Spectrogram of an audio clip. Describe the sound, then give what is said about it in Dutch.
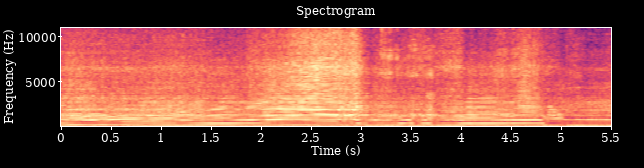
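A 500 hp sports car engine with 450 Nm of torque revs steadily upward to a high, strained pitch, with a brief dip near a gear change before climbing again, loud throughout with no talking. “En benzine is 5.500, 6.000. Een beetje sportieve auto. Misschien een keer 7.000. Heel soms 8.000. Ja, en deze gaat gewoon helemaal door.”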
